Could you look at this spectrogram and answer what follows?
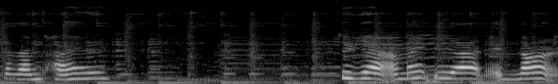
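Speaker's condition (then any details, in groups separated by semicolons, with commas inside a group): Cerebral palsy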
